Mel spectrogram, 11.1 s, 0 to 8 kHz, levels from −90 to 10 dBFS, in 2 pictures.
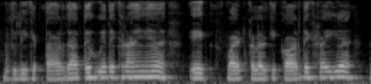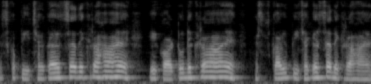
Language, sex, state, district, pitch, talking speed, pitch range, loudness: Hindi, male, Chhattisgarh, Raigarh, 145 Hz, 185 wpm, 125-160 Hz, -31 LUFS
